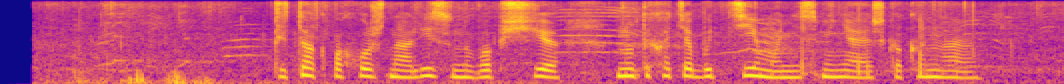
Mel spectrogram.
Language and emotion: Russian, neutral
